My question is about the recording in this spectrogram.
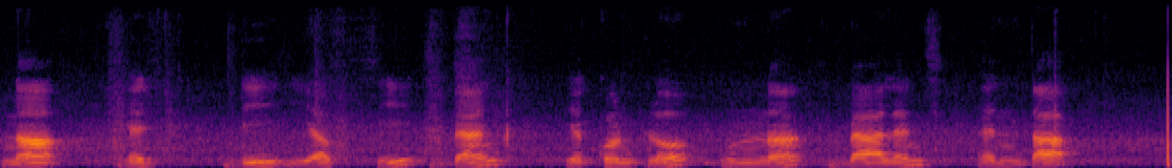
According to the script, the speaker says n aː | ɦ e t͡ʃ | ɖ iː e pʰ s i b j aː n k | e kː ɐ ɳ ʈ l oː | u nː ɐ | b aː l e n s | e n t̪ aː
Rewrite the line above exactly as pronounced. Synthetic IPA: n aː | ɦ e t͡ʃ | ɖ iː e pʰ s i b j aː ŋ k | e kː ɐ ɳ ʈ l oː | u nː ɐ | b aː l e n s | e n t̪ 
